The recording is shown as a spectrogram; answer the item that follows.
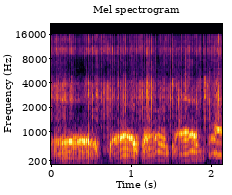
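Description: Heavily filtered, warbling voice chanting four short syllables in quick succession, muffled so that its sound sits low and coos rather than speaks clearly.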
